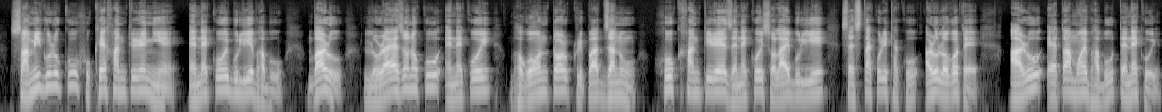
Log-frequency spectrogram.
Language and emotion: Assamese, neutral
